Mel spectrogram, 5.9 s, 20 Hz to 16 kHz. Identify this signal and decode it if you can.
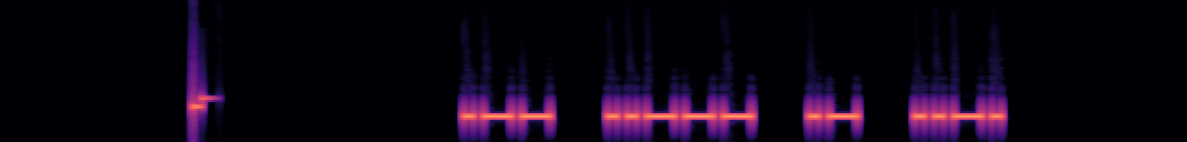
Morse code, heard as a keyed tone, about 25 wpm, spaced as for 18 wpm, 700 Hz. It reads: W2AF
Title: USA Call Signs - 4 Characters - 2x Character Spacing - 25wpm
